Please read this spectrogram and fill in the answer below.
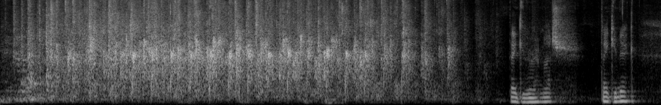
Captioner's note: applause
